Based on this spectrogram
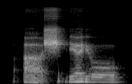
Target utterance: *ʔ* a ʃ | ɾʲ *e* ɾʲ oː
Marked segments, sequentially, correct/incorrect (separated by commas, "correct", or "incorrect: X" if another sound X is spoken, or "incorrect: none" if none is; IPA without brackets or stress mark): correct, incorrect: ɛ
